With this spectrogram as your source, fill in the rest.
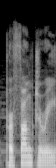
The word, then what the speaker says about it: perfunctory: Perfunctory has 4 syllables, and the stress is on that second syllable, that funk. Perfunctory. That third syllable has the schwa, and it's going to end with that long E sound. Perfunctory, perfunctory. If something is perfunctory, it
